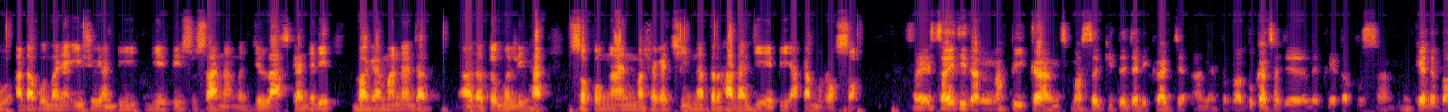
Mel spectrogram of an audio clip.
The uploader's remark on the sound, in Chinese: 本集访谈为现场录音，收音效果不佳，收听时造成任何不适，敬请原谅。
